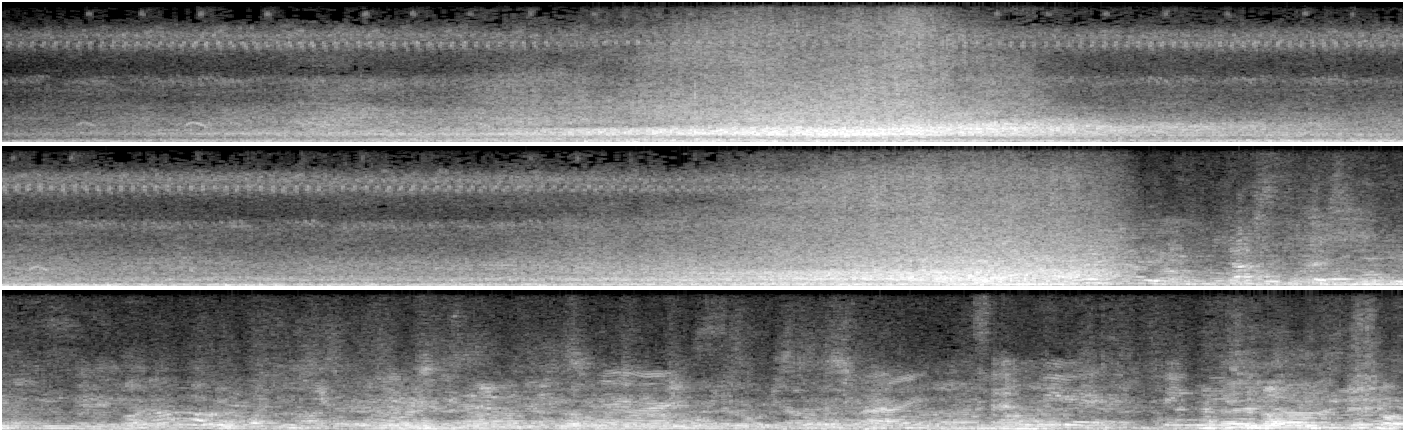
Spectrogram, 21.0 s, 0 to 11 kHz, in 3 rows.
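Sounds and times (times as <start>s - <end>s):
vehicle passing by: 0.4s - 13.9s.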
